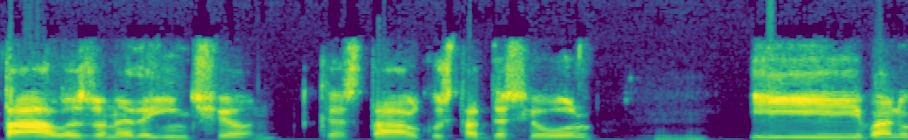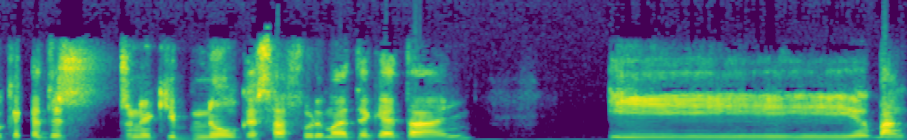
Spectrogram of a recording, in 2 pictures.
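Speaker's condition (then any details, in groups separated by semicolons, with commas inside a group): No condition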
